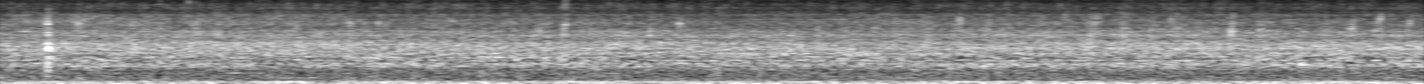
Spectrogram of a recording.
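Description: Chicken sizzling and bubbling in oil and pomegranate sauce in a pan: a steady crackling hiss with scattered small pops, over a low hum. One sharp click just after the start.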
